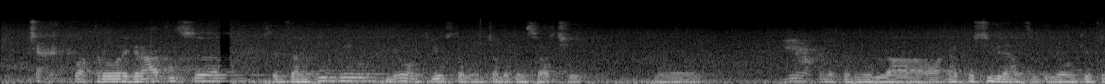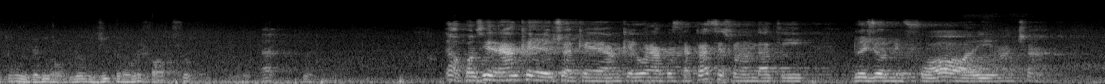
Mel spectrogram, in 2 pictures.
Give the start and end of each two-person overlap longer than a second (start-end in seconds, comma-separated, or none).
none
